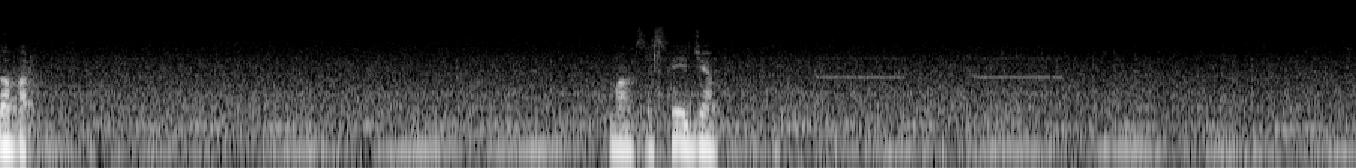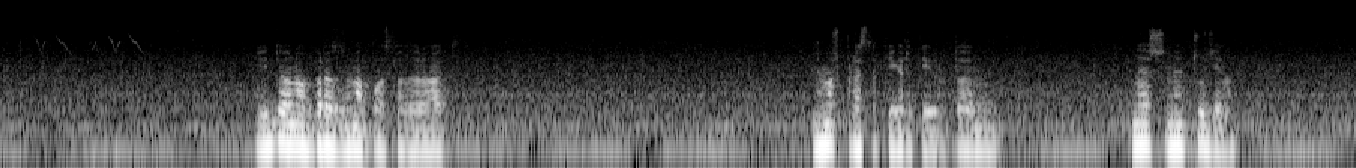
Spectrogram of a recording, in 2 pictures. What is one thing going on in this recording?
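A young man speaks casually into a close microphone in short bursts.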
